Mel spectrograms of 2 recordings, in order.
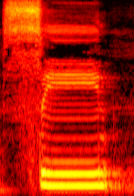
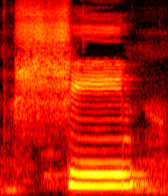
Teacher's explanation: سا بالکل آسانی سے نکلتا ہے، سا، اور ہلکا سیٹی کی آواز، پھر اس میں شین، اس میں پورا سیٹی کی آواز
